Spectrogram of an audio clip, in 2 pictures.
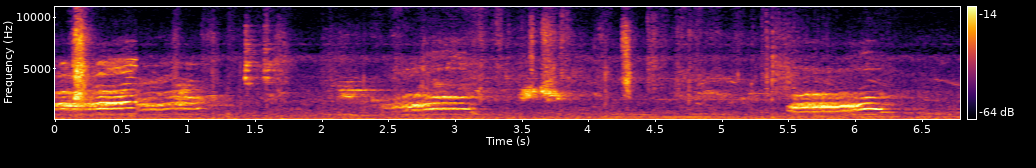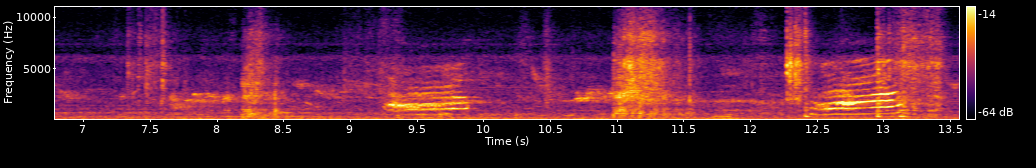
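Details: Stray cats, hungry and looking for food and shelter, meow softly near a home; brief wavering meows recur every couple of seconds, separated by clicks and light rustling.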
